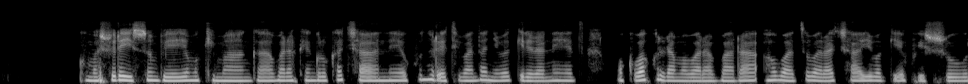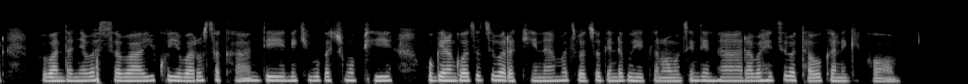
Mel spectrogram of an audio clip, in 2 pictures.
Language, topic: Rundi, education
